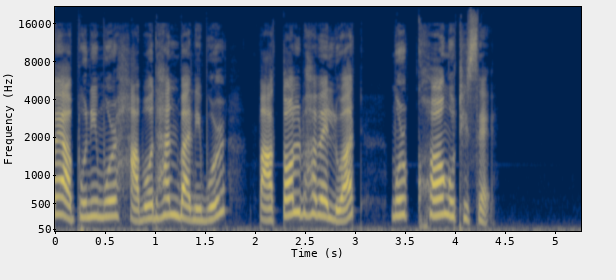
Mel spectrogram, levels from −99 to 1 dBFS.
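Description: No technical faults can be heard in this recording.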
